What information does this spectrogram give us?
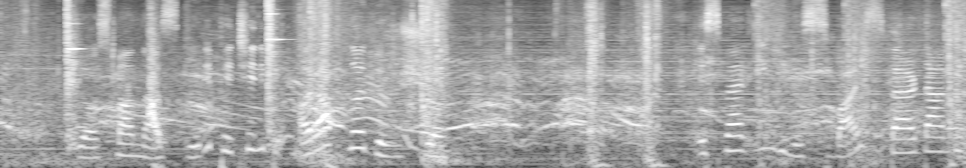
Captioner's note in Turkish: Dövüş sesleri; Silah sesleri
